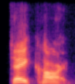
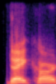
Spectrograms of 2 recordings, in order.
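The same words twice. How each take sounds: First: The name is said with French pronunciation. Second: The name is said with French pronunciation.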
